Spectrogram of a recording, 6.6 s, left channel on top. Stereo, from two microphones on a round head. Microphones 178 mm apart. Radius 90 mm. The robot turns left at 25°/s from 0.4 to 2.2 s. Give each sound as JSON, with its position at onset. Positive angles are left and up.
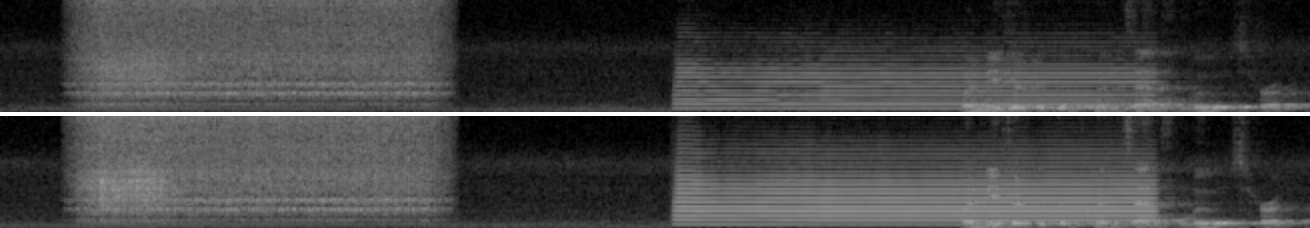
{"t": 0.4, "sound": "a hiss", "side_deg": -70, "distance_m": 5.0}
{"t": 3.4, "sound": "a trumpet", "side_deg": -60, "distance_m": 0.9}
{"t": 4.8, "sound": "a man speaking", "side_deg": -55, "distance_m": 5.0}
